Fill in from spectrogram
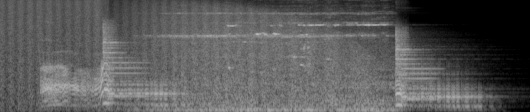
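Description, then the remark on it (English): A train brakes hard, its loud rumble overlaid by a sustained high-pitched wheel squeal that holds for several seconds before the noise cuts off and fades away. “He can stop a train with one hand!”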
